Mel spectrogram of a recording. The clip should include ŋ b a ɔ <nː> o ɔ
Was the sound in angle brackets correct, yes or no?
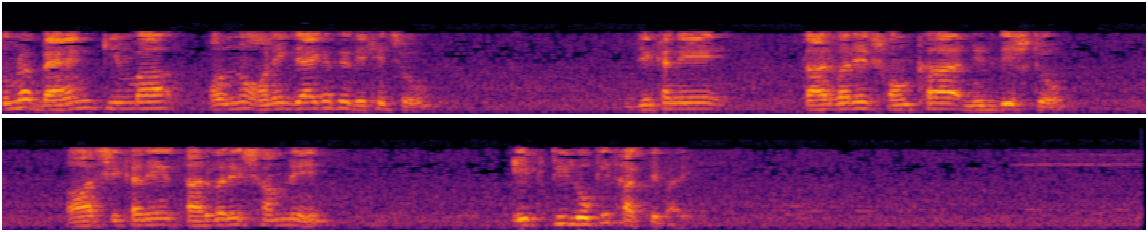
yes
